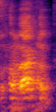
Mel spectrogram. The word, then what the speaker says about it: Habakkuk: How do you say that? I don't even know. – It's Habakkuk. – Habakkuk.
